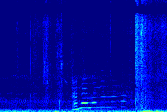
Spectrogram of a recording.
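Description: A baby monkey gives a short high squeal.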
